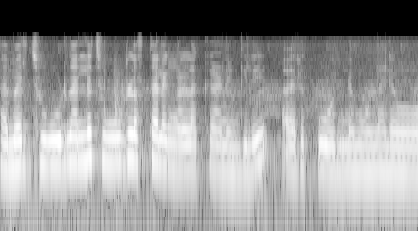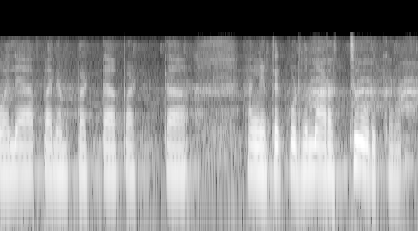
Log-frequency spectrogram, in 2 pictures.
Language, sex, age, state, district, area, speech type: Malayalam, female, 45-60, Kerala, Malappuram, rural, spontaneous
